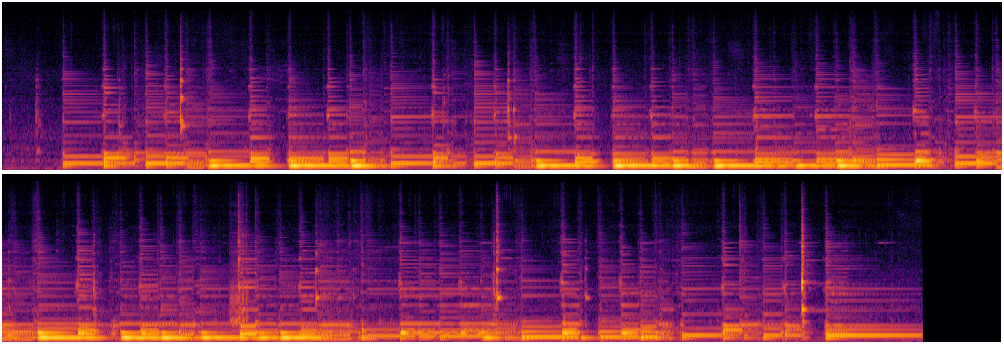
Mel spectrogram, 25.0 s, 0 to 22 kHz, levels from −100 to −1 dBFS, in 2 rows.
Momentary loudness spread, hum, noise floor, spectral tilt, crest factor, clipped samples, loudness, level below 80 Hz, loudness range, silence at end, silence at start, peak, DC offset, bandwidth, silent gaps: 11 LU; none; -53 dBFS; -9.5 dB/octave; 18 dB; under 0.1%; -22 LUFS; -50 dBFS; 6 LU; 1 s; 0.4 s; -4 dBFS; under 0.1%; 5.2 kHz; none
